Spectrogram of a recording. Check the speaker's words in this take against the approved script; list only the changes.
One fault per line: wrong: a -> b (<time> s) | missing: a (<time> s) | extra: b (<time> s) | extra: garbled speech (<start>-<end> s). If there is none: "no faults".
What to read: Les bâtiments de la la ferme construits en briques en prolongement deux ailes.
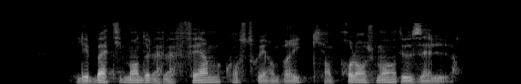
no faults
